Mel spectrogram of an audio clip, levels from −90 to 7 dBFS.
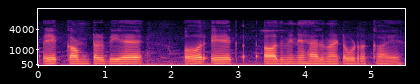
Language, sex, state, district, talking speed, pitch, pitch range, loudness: Hindi, male, Uttar Pradesh, Saharanpur, 130 wpm, 120 Hz, 115-125 Hz, -17 LUFS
